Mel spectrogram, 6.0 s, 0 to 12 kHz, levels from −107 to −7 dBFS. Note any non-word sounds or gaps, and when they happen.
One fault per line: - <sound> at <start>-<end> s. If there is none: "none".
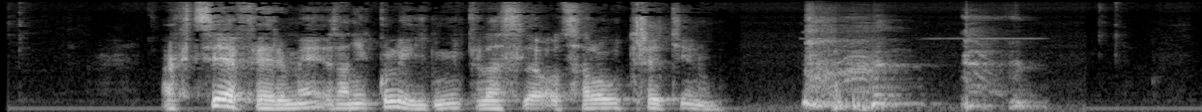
- cough at 4.0-5.3 s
